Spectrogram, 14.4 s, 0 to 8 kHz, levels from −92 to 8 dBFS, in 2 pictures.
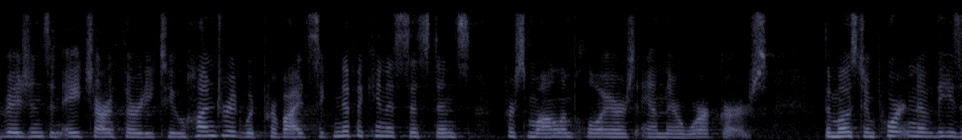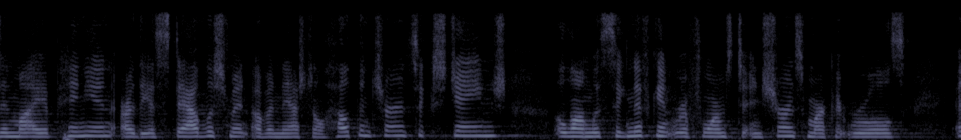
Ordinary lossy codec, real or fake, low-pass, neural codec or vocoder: MP3, 64 kbps; fake; 7.2 kHz; vocoder, 44.1 kHz, 80 mel bands, Vocos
